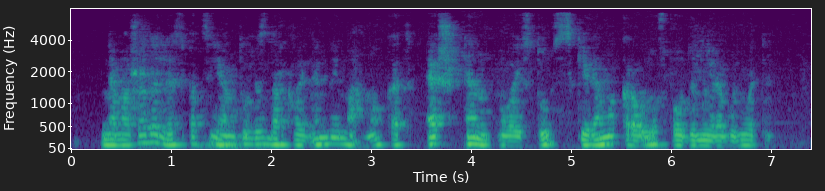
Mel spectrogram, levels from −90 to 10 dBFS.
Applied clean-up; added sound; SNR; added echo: none; none; none; none.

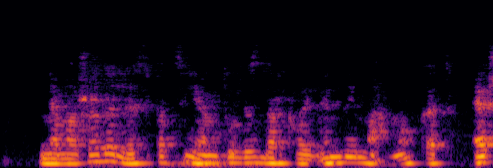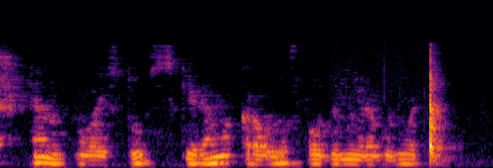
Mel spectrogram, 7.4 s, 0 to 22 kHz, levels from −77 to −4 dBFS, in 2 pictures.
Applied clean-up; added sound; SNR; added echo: none; Tap / Hammer; 1 dB; none.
